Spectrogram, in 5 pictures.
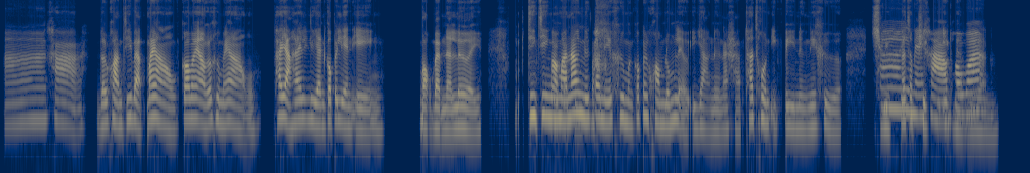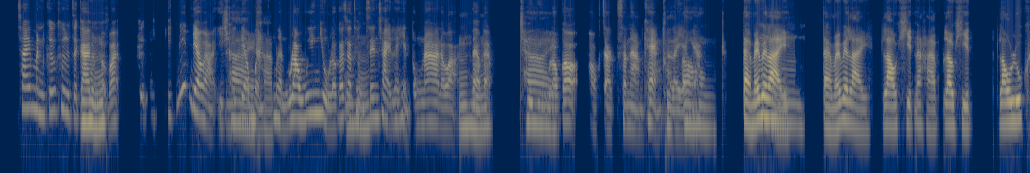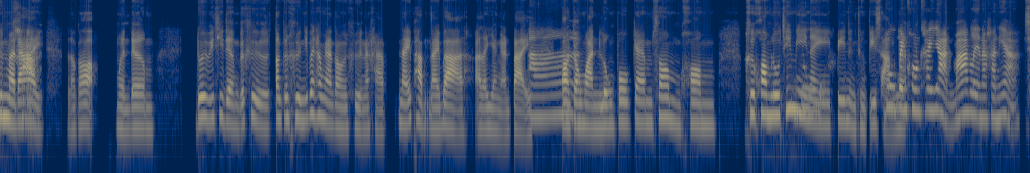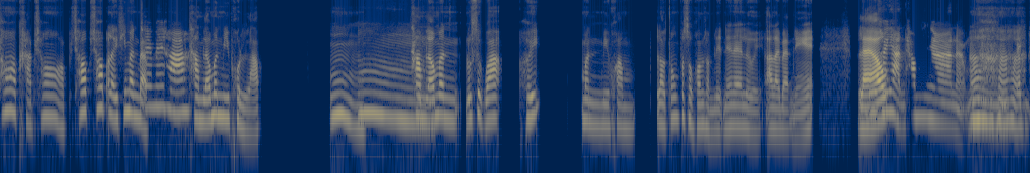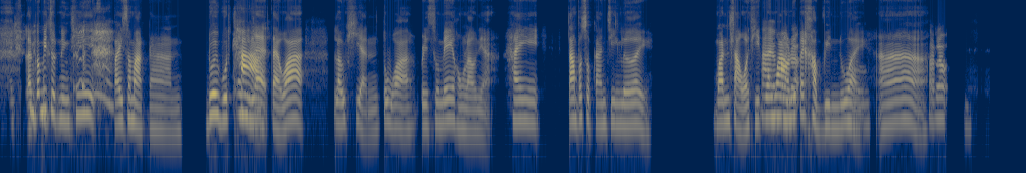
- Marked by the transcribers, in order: tapping; laughing while speaking: "เปล่า ?"; other background noise; laughing while speaking: "อา"; laughing while speaking: "เป็น เป็น"; laugh
- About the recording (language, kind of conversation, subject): Thai, podcast, คุณเคยล้มเหลวครั้งหนึ่งแล้วลุกขึ้นมาได้อย่างไร?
